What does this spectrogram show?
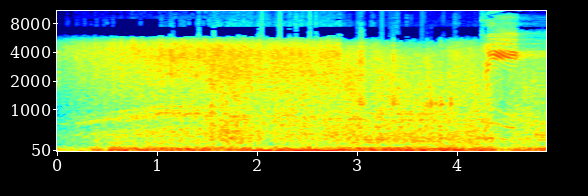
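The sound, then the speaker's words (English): Heavy rain pours down in a steady, dense hiss that swells in quickly and holds loud throughout, with a low rumbling undertone like a driving storm. “But outside, an unexpected storm suddenly appeared, and the mushroom began to sway back and forth.”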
